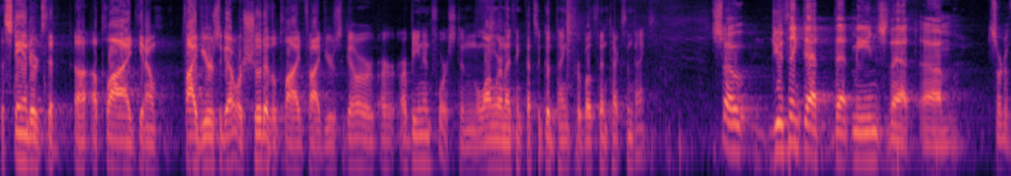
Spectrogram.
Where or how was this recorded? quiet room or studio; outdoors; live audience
live audience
